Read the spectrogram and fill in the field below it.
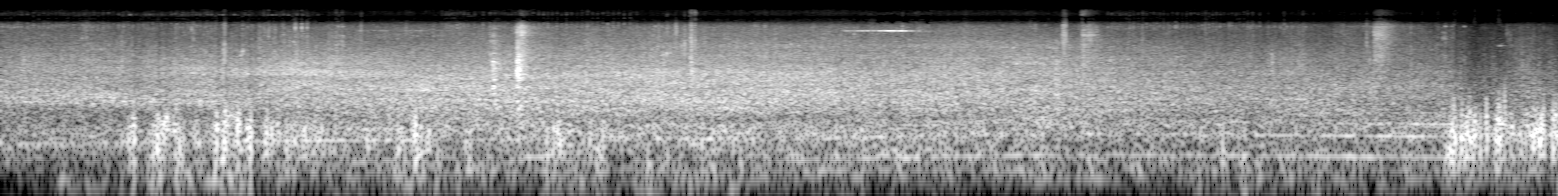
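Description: Traffic drives by on a nearby road.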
